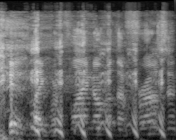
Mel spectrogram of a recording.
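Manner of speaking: laughing. Real, not acted. Cracking up at his own story.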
